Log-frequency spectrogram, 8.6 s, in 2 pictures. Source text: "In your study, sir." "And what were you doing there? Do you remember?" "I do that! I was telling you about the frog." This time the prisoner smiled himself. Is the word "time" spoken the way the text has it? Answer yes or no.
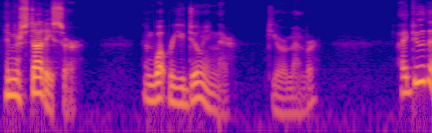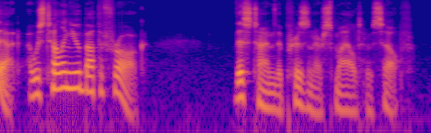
yes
